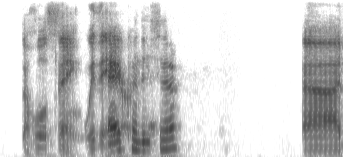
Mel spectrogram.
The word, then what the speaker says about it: air conditioner: air conditioner air conditioner so this primary stress instead of being a high pitch here okay this is going to be a very low pitch air conditioner you hear the difference oh conditioner air conditioner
